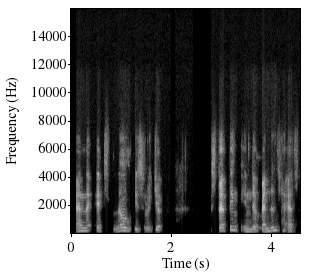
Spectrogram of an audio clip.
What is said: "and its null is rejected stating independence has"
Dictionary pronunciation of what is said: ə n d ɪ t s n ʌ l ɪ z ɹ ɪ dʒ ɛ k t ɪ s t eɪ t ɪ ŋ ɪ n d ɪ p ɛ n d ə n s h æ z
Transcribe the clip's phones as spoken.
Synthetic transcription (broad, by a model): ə n ɪ t s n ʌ w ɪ s ɹ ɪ dʒ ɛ k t s t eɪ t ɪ ŋ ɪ n d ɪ p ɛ n d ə n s h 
